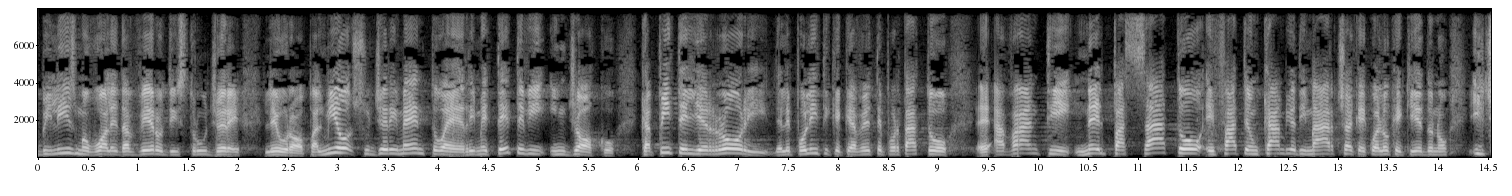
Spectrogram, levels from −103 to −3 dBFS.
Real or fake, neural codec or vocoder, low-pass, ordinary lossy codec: real; none; none; none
